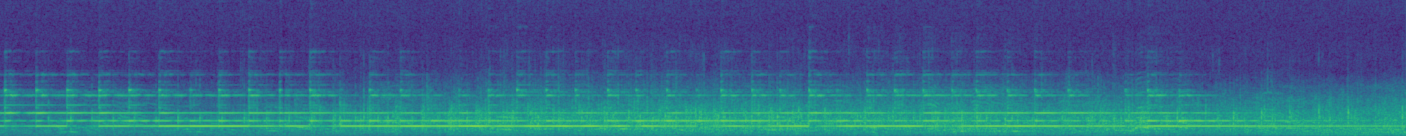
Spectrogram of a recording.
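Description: Wall-mounted school bell rung continuously by pulling its rope, with rapid repeated strikes blending into one steady ringing that fades out near the end. A crowd claps along underneath.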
